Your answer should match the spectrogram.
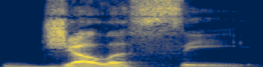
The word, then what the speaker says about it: jealousy: Another example, jealousy. Jealousy. SY sounds like SEE.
